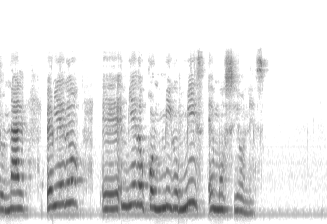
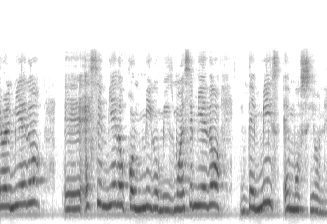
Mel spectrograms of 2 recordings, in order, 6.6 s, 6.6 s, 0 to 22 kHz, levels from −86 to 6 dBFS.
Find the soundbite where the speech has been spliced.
first; 3 cuts; at 1.1 s, 2.4 s, 3.6 s

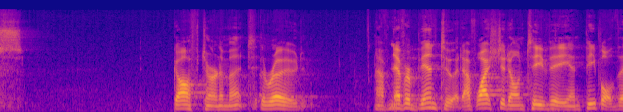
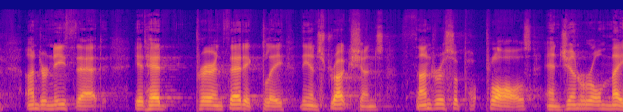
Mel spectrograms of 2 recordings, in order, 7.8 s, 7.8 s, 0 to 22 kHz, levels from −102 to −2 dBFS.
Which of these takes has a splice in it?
first; 1 cut; at 3.2 s

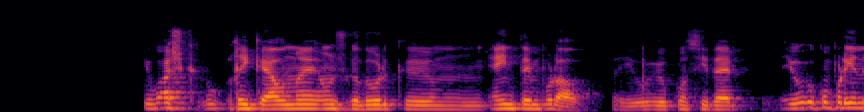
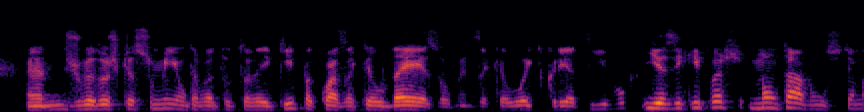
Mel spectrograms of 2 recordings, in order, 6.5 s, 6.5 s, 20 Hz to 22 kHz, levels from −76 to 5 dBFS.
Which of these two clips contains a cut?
second; 3 cuts; at 1.4 s, 3.4 s, 4.8 s

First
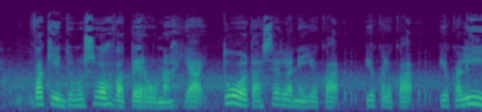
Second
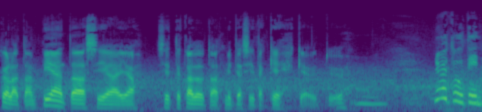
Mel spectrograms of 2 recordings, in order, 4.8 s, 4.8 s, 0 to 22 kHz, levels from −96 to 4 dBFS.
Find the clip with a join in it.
first; 3 cuts; at 2.0 s, 2.4 s, 3.8 s

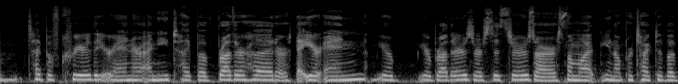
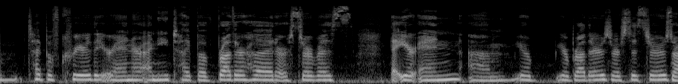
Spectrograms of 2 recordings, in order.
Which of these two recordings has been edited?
first; 2 cuts; at 2.9 s, 3.7 s

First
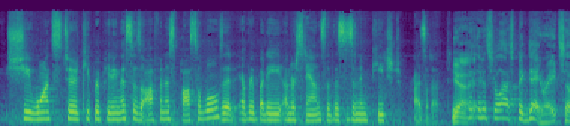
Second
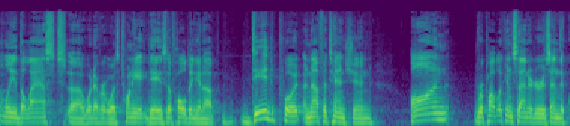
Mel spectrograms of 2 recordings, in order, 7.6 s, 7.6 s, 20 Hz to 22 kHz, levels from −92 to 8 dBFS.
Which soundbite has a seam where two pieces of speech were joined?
first; 2 cuts; at 1.1 s, 2.9 s

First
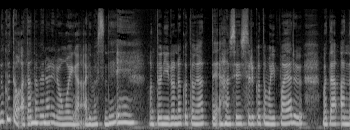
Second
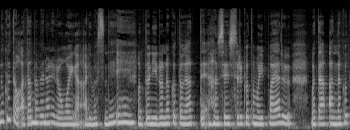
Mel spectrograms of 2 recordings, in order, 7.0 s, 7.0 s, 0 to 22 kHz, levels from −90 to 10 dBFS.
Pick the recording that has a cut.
second; 1 cut; at 2.7 s

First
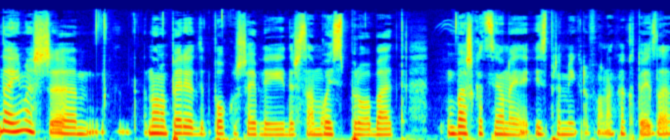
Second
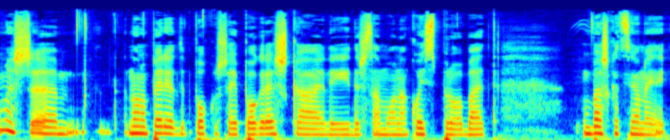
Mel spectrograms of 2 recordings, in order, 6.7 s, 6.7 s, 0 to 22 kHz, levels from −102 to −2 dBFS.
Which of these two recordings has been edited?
first; 3 cuts; at 2.6 s, 3.2 s, 4.2 s

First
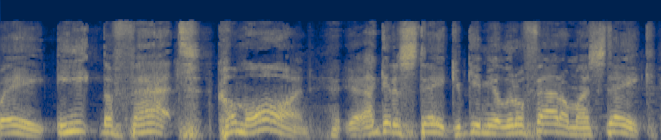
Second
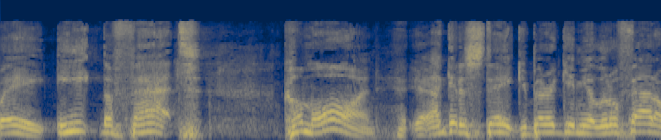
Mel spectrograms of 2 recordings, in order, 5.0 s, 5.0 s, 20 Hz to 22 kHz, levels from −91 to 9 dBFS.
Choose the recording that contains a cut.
first; 2 cuts; at 1.6 s, 3.5 s

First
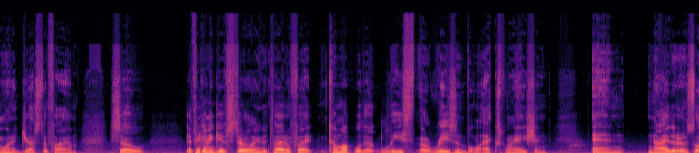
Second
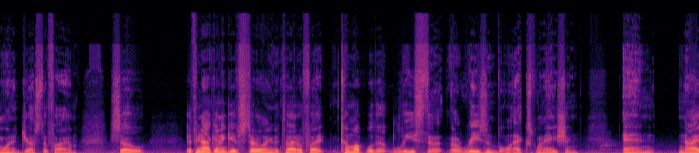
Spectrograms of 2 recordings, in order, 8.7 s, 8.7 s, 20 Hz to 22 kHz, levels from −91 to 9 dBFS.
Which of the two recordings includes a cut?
first; 2 cuts; at 2.5 s, 5.2 s

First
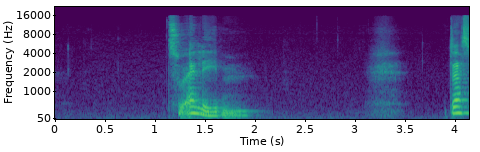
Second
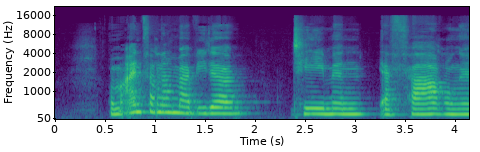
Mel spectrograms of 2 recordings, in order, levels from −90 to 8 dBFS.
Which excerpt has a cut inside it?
second; 3 cuts; at 1.0 s, 2.4 s, 3.3 s

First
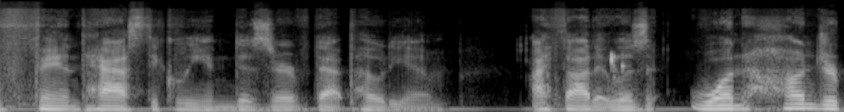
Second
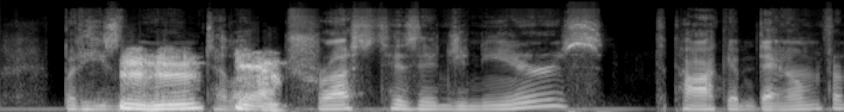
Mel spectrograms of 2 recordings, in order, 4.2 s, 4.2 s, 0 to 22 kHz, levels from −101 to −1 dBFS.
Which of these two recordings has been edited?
second; 1 cut; at 3.3 s

